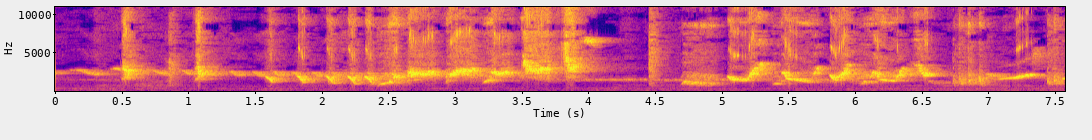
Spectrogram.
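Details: Caged white-rumped shama in full, energetic song: a long run of loud, varied whistles, quick downward-sweeping notes and harsh chattering phrases delivered in rapid succession, with a faint low hum in the background.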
